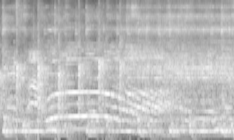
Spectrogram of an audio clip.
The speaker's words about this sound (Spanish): Así que lo vamos a recibir con su música y con un fuertísimo aplauso.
